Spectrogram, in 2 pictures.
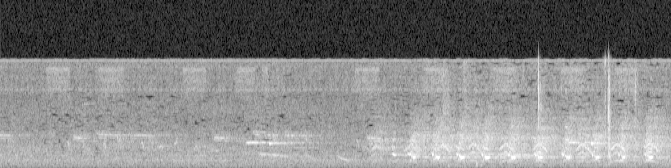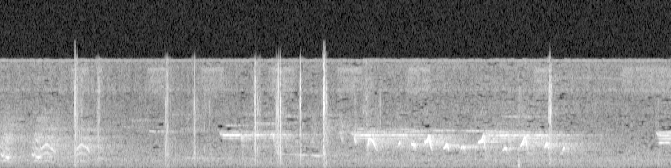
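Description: Birds calling: two quick runs of many short chirping notes, the first about three seconds in and the second about seven seconds in, with a short two-note call repeated a couple of times before them and a few sharp clicks.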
